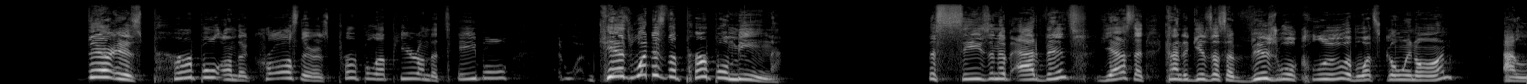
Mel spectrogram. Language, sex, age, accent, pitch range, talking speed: English, male, 40-59, American, 220-300 Hz, 150 wpm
